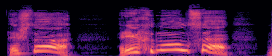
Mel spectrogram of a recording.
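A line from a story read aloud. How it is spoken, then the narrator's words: Astonished shriek. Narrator (Russian): взвизгнула она, изумленно тараща глаза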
